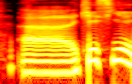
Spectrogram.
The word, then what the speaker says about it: caissier: Kind of sounds like cashier, but without the R at the end. Caissier, yes, caissier would be cashier, but in French.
